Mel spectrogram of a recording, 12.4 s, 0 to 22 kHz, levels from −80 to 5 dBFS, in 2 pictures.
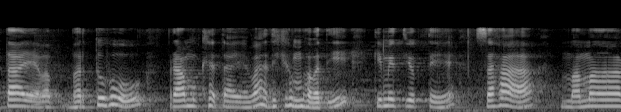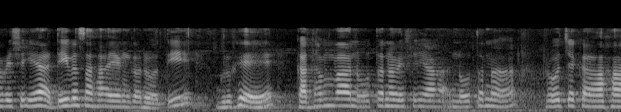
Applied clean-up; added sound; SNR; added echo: none; none; none; none.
